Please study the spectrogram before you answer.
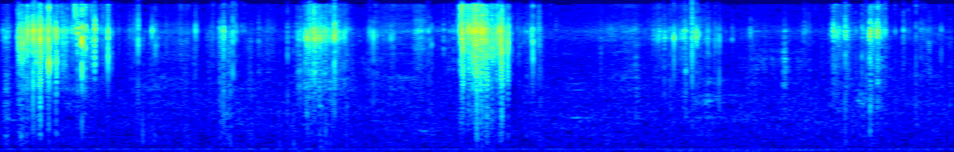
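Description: Freshly baked organic sourdough loaves (tourtes) give off a dry crackling and crinkling from their crust, heard as bursts of bright, high-pitched crackles with quiet gaps between them. The crackle of the crust indicates a well-baked loaf.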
